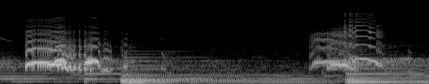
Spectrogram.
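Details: A red-crowned crane in winter in Hokkaido, Japan, gives two loud, ringing trumpet advertisement calls about three seconds apart, part of mid-winter courtship with calls and dances, while low, steady music plays underneath.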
